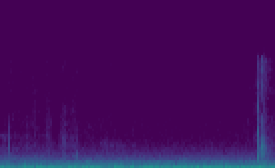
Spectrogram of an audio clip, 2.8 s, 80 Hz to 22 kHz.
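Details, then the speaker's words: 2011 Cadillac DTS driving after fixing squeal that followed new brakes and rotors: only steady road rumble while driving and braking, no squeal or rubbing; brakes quiet. "it was grilling when you put your foot on the brakes no squealing now so uh she sounds good"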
